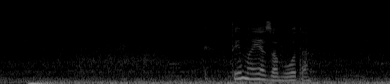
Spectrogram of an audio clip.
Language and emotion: Russian, neutral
